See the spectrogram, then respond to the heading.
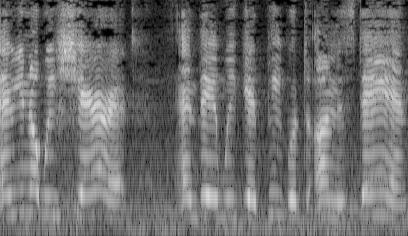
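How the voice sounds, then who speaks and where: A woman with a high-pitched voice speaks with music in the background. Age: 80s+. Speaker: community gardener. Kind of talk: press conference statement. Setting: press conference.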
